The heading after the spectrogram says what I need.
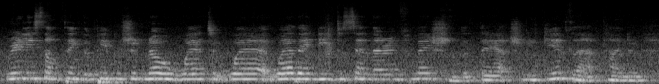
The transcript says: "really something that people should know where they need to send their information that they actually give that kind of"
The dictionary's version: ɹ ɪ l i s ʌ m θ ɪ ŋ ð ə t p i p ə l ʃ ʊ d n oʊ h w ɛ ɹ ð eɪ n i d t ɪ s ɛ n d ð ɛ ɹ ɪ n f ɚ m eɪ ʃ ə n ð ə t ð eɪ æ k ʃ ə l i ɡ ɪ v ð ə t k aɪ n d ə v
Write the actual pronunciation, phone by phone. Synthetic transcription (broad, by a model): ɹ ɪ l i s ʌ m θ ɪ ŋ ð ə t p i p l ʃ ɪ d n oʊ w w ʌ ɹ ð eɪ n i d t ɪ s ɛ n ð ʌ ɹ ɪ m f ɚ m eɪ ʃ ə n ð ə t ð eɪ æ k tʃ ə l i ɡ ɪ v ð ə t k aɪ n d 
